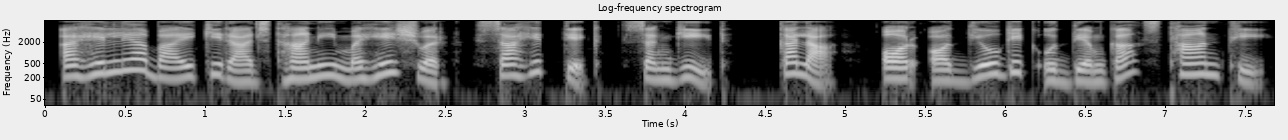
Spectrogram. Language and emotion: Hindi, neutral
